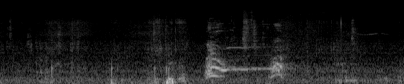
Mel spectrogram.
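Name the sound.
hunting dogs barking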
